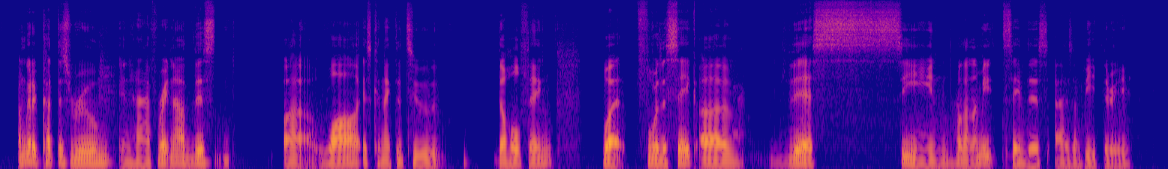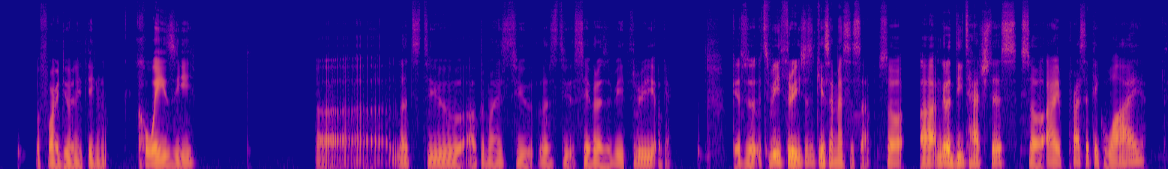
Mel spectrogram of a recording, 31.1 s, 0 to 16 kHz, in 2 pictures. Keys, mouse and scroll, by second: 0.6 ctrl+r, 4.7 g, 10.9 middle click, 11.7 shift+middle click, 13.2 ctrl+s, 14.3 click, 26.4 middle click, 27.6 g, 30.2 y.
